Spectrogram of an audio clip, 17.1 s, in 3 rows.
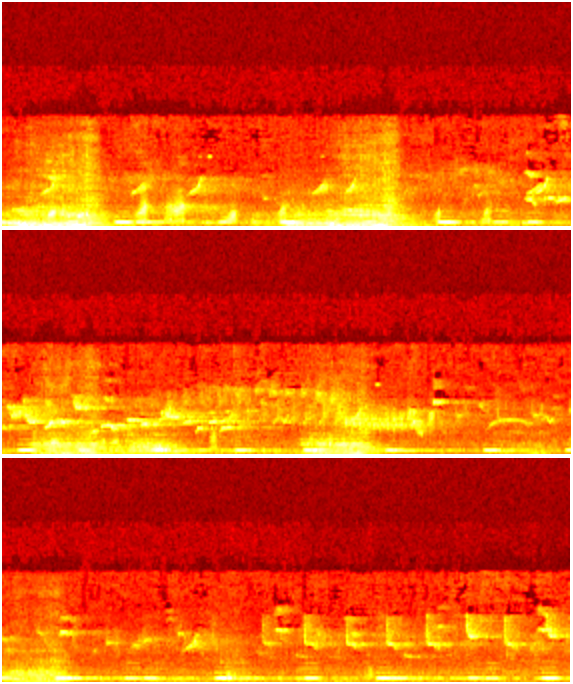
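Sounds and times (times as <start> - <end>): lion roaring: 0.0 - 1.2, 2.8 - 4.1, 5.9 - 7.6, 8.7 - 9.6, 10.9 - 12.1
birds whistling: 5.3 - 13.3.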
